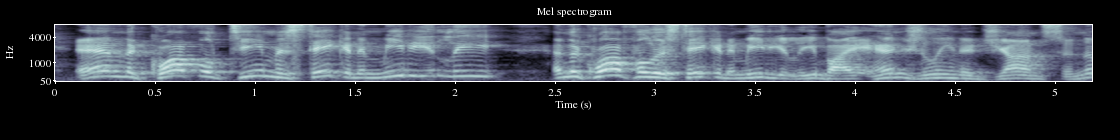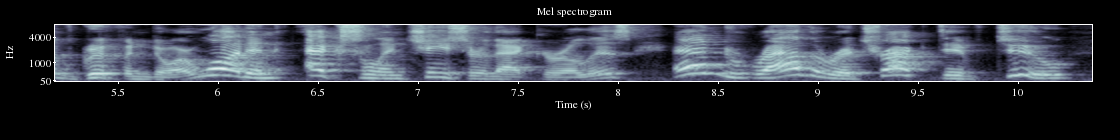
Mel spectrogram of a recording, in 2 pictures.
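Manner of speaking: fast, high, excited play-by-play; match commentary. Acted. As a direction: rattle off the action like a schoolboy commentator. Lee Jordan commentating the match.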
